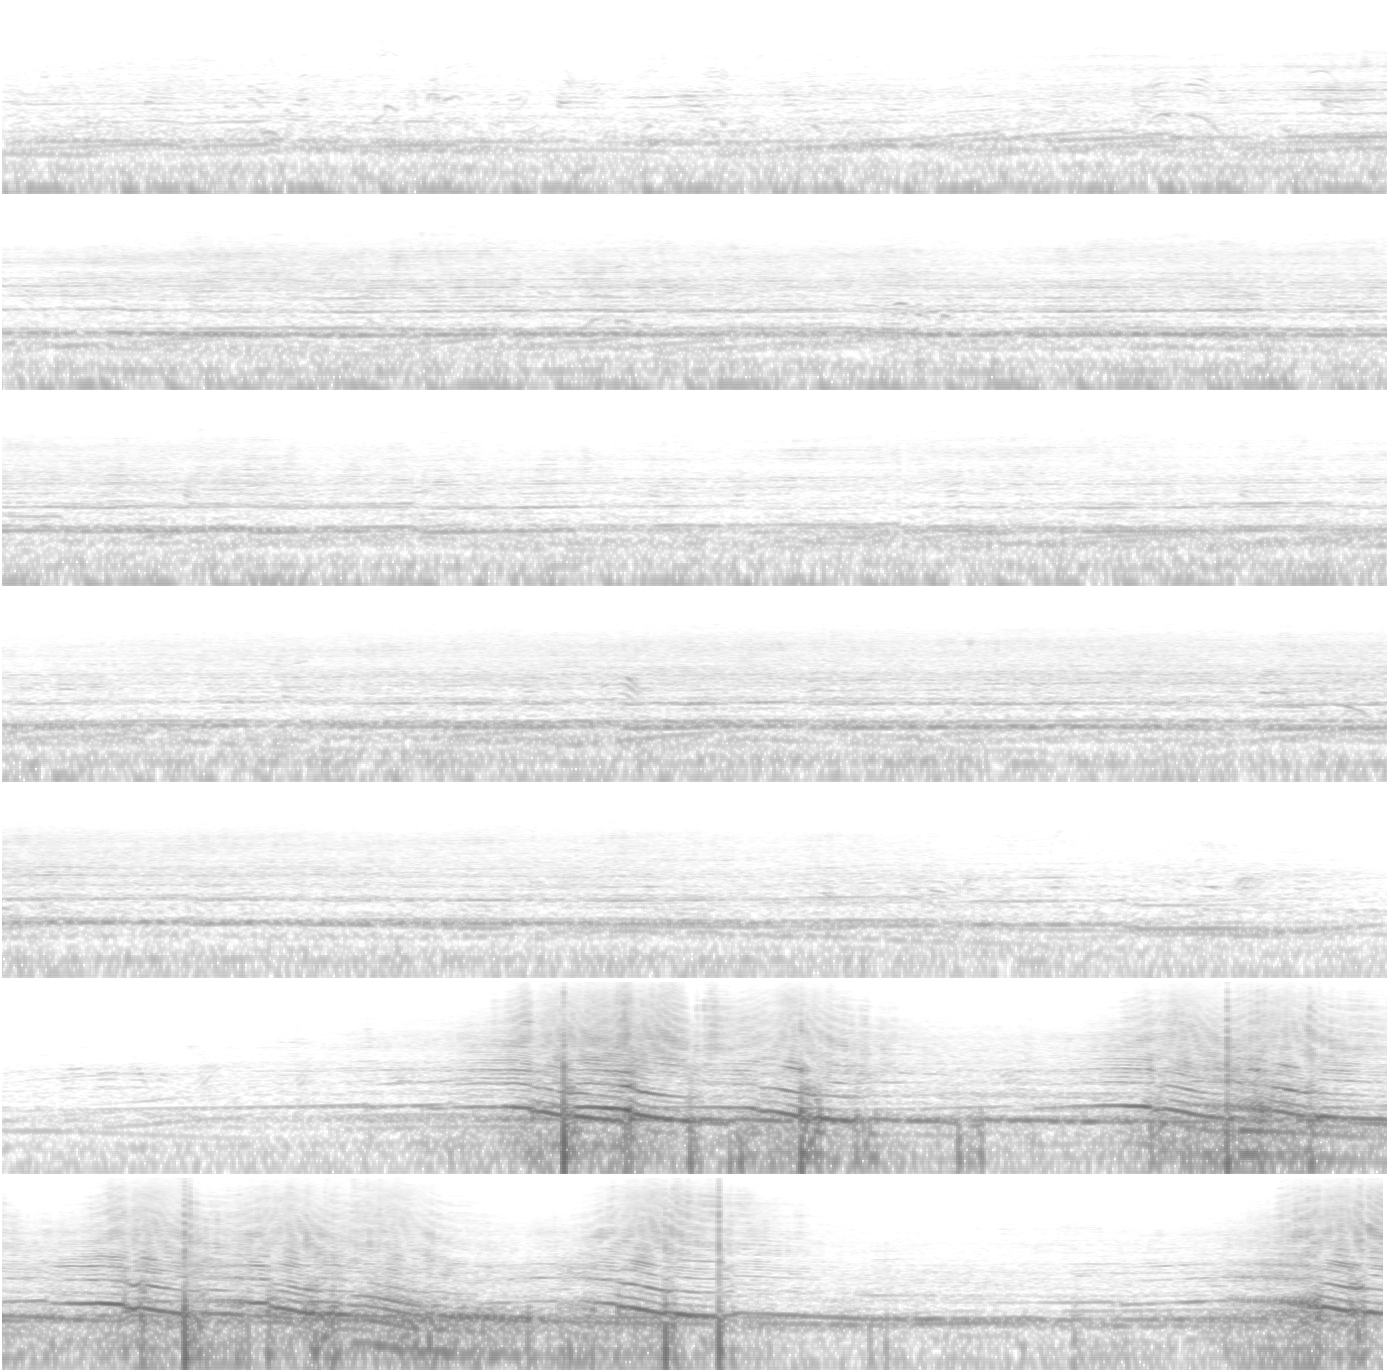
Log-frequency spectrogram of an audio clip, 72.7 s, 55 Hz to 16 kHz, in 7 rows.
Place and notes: british motorcycle grand prix 2019 ... moto two ... free practice two ... maggotts ... lavalier mics clipped to bag ... bikes often hitting their rev limiter ...
23 August 2019, 15:10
